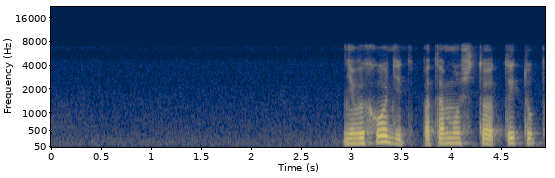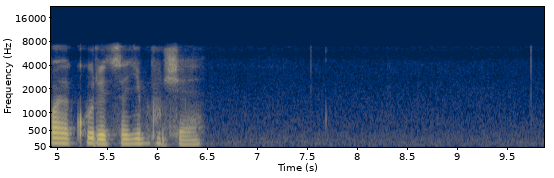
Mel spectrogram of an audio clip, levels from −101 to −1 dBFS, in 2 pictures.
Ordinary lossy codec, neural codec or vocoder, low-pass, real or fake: Opus, 32 kbps; none; 7.2 kHz; real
